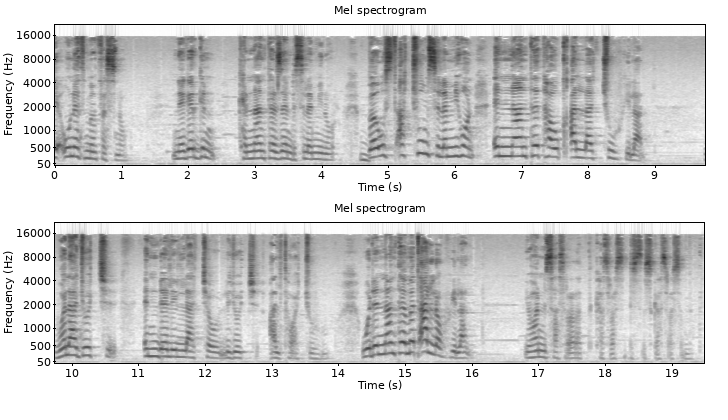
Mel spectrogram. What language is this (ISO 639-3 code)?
amh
